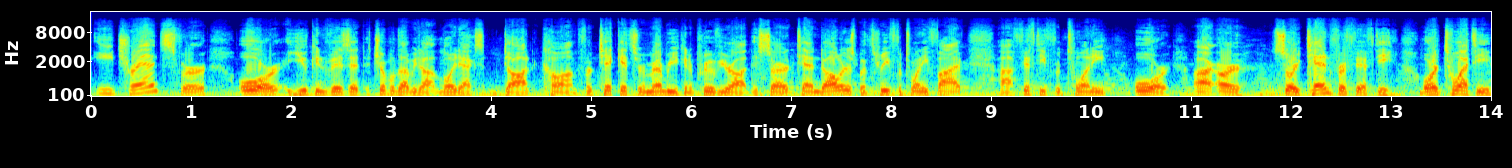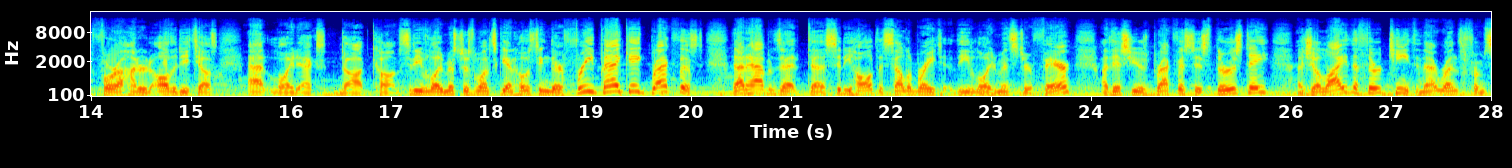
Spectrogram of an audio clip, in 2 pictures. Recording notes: live Downtown Lloydminster for their Block Party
